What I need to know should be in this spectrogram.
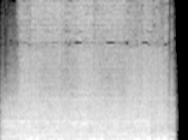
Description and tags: A reversed demo from a punk song I'm recording.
